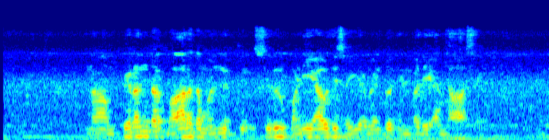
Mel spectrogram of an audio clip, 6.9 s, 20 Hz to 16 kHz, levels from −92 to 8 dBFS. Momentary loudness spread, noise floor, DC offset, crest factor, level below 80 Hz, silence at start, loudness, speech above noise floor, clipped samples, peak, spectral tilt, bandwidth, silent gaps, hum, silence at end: 16 LU; -50 dBFS; under 0.1%; 22 dB; -52 dBFS; 0.05 s; -27 LUFS; 22 dB; under 0.1%; -6 dBFS; -7.5 dB/octave; 8 kHz; none; none; 0 s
